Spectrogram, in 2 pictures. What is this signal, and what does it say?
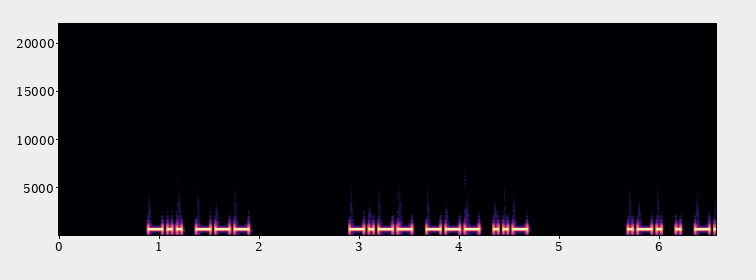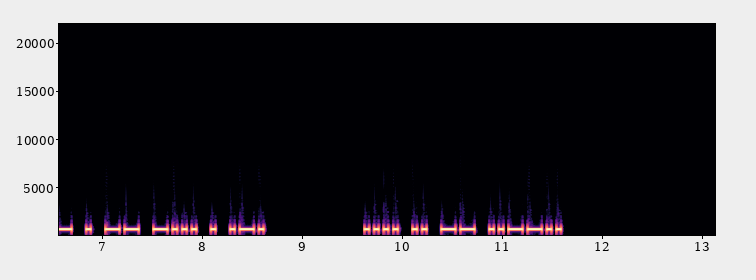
Morse code, heard as a keyed tone, about 25 wpm, 700 Hz. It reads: DO YOU REMEMBER HIM?
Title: 3x Word-Spacing - Sentences from Top 400 Words - 25wpm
